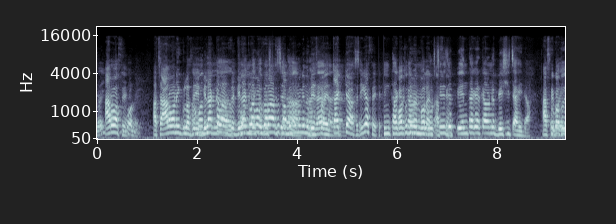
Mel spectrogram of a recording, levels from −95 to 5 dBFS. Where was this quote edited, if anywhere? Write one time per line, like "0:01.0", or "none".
0:05.8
